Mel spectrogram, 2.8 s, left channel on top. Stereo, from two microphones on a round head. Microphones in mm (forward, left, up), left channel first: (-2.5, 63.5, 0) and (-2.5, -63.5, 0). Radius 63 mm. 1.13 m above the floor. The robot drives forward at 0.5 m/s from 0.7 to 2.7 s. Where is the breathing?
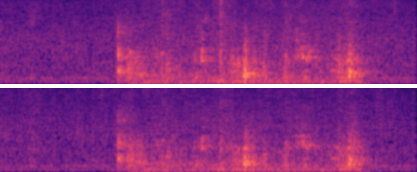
40° left (ahead or behind), 0.8 m; by 2.4 s 45° left (ahead or behind), 0.7 m.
